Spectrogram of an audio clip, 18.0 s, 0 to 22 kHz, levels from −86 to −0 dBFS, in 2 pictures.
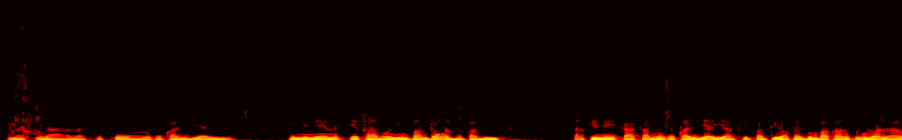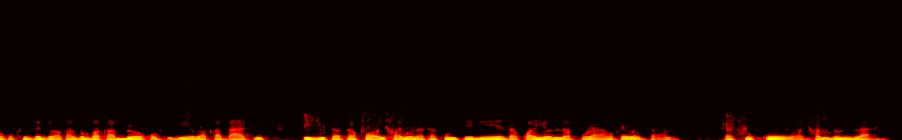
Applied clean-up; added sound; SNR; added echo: neural mask model DeepFilterNet 3.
